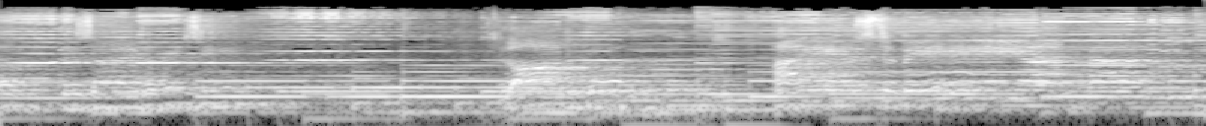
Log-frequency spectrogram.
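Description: Live acoustic folk music: strummed acoustic guitars under a sustained, held melody line, an instrumental passage with no lyrics sung.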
